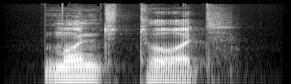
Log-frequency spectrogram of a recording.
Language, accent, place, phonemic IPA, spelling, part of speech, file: German, Germany, Berlin, /ˈmʊn(t)ˌtoːt/, mundtot, adjective, De-mundtot.ogg
- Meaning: silenced (unable to express one’s will or opinion)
